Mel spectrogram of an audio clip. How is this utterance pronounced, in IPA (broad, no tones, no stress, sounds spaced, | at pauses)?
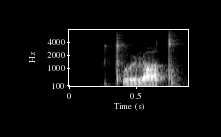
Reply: tʼ ʊ ɭ ɤ tˤ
